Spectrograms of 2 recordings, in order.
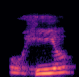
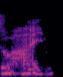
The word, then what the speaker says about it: Ohio: I think we used to pronounce it as Ohio. Yes, I think Ohio. So not until ngomaze okukikwata obulungi n'okukitegeera n'olyoka omanya nti the state is called Ohio. The pronunciation is Ohio.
